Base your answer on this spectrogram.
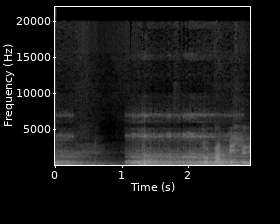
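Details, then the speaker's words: Coarse crackles in a patient with heart failure: dense, rough crackling over breath sounds from fluid in the lungs, the coarse type before finer crackles further down. "son como créditos gruesos solamente nosotros pero vamos a ir bajando desde hace más finos"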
